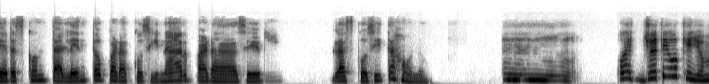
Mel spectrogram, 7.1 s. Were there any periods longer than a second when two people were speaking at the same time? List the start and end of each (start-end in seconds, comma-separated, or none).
none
